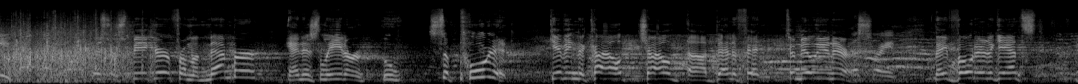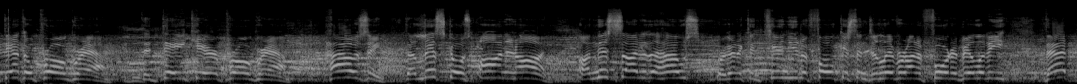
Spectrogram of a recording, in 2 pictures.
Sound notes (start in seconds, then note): 1.7 some Applause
